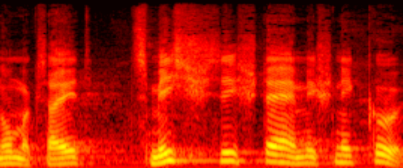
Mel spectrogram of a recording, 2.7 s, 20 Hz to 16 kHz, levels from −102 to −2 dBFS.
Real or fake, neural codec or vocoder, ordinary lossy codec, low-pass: real; none; none; 14.4 kHz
